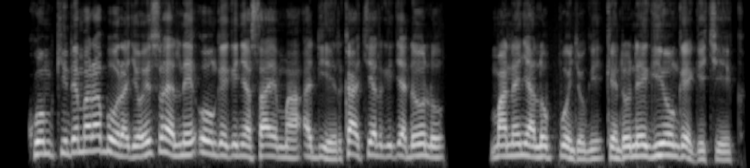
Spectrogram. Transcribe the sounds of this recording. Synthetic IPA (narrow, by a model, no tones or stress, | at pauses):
kwomkindemaɾaboɾad͡ʒɔɪsɾaɛlnɛʔoŋɡeɡɪɲasajemaʔadjerkaːt͡ʃɪɛlɡɪd͡ʒadolo | manɛɲalɔpwoɲd͡ʒoɡɪkendonɛɡɪoŋɡeɡɪt͡ʃɪk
